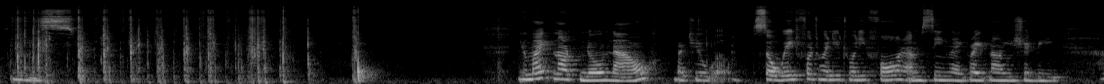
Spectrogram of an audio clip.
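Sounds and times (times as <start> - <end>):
cards being shuffled: 0.0 - 3.8, 6.8 - 7.6.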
